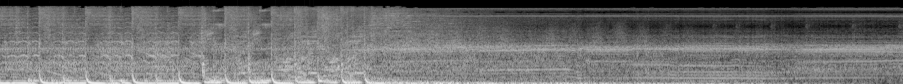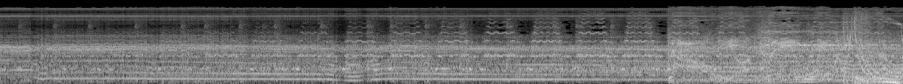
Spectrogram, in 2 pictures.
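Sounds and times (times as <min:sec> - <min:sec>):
motorcycle engine at speed: 0:00.0 - 0:18.0
wind rush: 0:03.6 - 0:08.8.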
